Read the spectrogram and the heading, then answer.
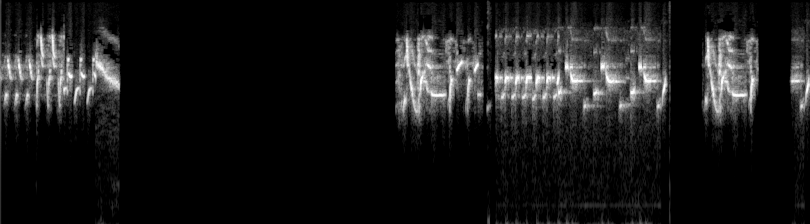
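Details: Spring song of a European goldfinch, recorded for training cage birds: short bursts of rapid, high, liquid twittering and trills separated by gaps of silence, the longest phrase running nearly three seconds.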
